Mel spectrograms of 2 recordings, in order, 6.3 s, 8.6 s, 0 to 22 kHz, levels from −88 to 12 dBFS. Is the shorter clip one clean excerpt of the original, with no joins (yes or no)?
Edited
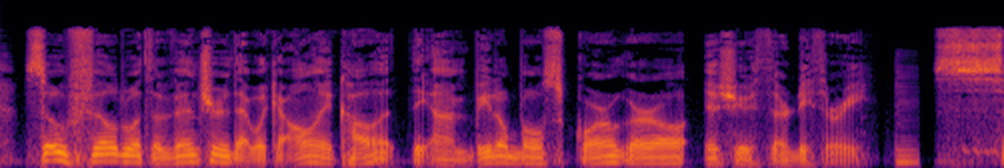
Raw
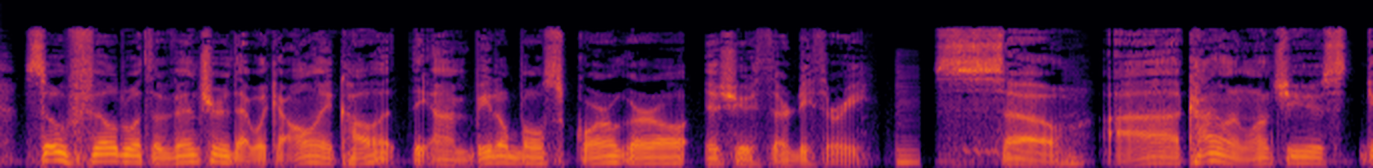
yes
